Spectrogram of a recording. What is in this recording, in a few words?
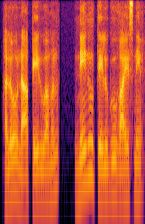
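Telugu, India; iOS 26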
